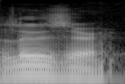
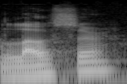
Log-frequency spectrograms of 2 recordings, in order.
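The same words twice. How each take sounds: First: It is said with an American English pronunciation. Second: It is said with a local, non-American pronunciation. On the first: "We would have said loser in the States" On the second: "I guess that's how you pronounce it"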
